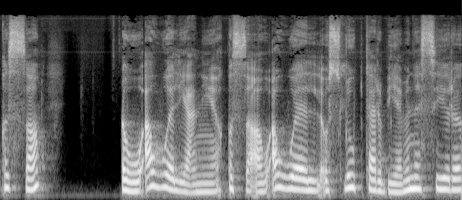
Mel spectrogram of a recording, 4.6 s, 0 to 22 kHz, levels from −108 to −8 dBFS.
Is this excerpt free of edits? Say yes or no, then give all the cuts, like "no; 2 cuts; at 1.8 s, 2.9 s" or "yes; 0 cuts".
yes; 0 cuts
